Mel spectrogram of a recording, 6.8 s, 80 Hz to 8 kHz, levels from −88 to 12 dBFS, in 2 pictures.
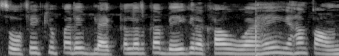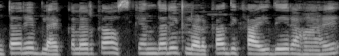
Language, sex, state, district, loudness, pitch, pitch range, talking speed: Hindi, female, Chhattisgarh, Sarguja, -18 LUFS, 240 Hz, 225-255 Hz, 220 wpm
